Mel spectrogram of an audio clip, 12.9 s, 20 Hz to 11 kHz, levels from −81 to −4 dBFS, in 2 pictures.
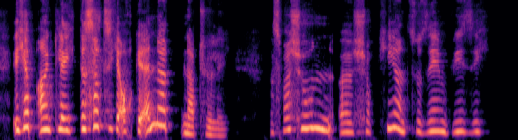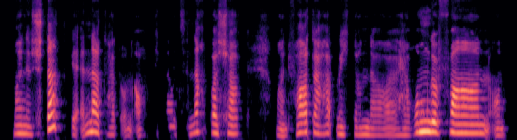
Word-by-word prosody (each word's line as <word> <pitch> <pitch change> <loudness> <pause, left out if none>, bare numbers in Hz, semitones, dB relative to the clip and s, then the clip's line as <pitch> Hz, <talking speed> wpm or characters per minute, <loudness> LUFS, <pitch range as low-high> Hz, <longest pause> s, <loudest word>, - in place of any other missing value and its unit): ich 270 +4 +4
habe 340 -1 +5
eigentlich 275 -1 +4
das 295 +3 +5
hat 360 0 +5
sich 295 -3 +2
auch - - +1
geändert 375 -1 +4
natürlich. 165 -6 -4 0.5
Das 215 +3 -8
war 280 - 0
schon, 305 -1 +3
äh, 220 0 -4
schockierend 250 +5 -2
zu 235 - -8
sehen, 235 0 -1
wie 235 +1 -3
sich 225 +1 -12 0.5
meine 190 -2 -6
Stadt 300 - -1
geändert 225 -3 -4
hat 165 -1 -16
und - - -16
auch - - -12
die - - -34
ganze 180 0 -18
Nachbarschaft. 200 -3 -6 0.4
Mein 140 -2 -12
Vater 210 -2 -3
hat 195 - -10
mich 170 -1 -10
dann 165 -1 -10
da 155 -1 -11
herumgefahren 205 +3 +1
und 155 0 -13
220 Hz, 160 wpm, -22 LUFS, 185-275 Hz, 0.5 s, habe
